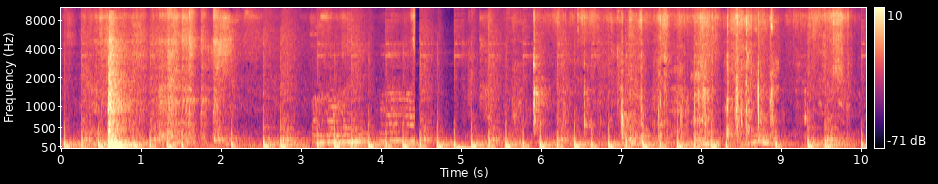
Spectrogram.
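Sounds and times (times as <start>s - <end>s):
cardboard box being handled: 6.5s - 10.0s.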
